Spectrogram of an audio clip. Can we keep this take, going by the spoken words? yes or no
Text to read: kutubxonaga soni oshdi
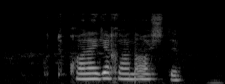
yes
